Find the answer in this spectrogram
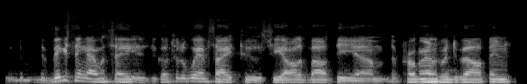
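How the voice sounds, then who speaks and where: A man talking as an interview guest, speaking haltingly with many fillers and restarts. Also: lowish voice. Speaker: business development guest. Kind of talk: casual interview talk. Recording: dull lo-fi sound.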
